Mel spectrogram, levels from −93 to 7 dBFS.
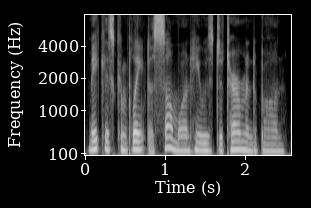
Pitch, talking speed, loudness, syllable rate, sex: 165 Hz, 230 wpm, -21 LUFS, 6.5 syllables/s, female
